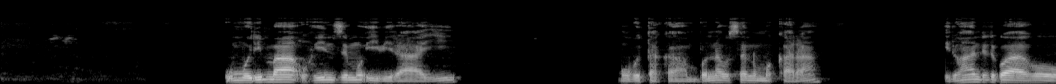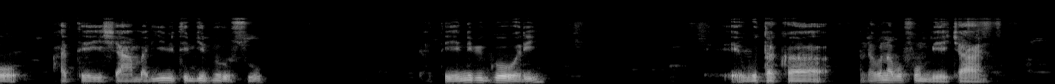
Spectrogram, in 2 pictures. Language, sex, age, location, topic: Kinyarwanda, male, 50+, Musanze, agriculture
